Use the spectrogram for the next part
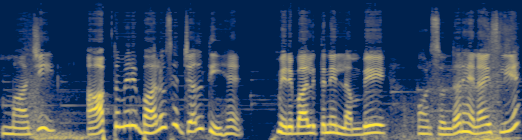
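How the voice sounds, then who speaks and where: A woman voicing a vain, boastful young daughter-in-law who teases her mother-in-law in an animated storybook. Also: medium pitch, unhurried, soft background music, close to an everyday voice. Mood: teasing. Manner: teasing, boastful.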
